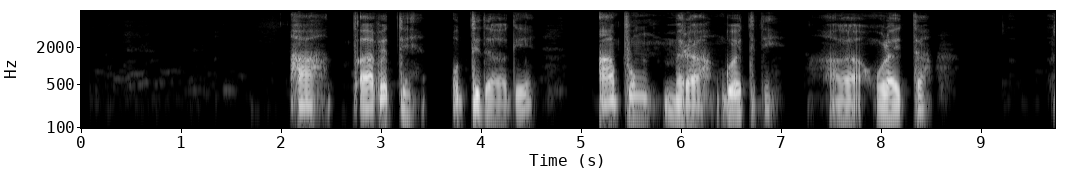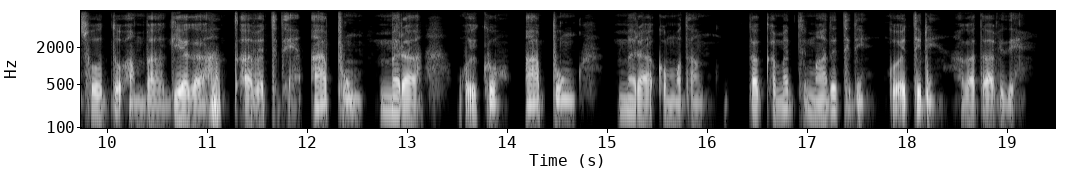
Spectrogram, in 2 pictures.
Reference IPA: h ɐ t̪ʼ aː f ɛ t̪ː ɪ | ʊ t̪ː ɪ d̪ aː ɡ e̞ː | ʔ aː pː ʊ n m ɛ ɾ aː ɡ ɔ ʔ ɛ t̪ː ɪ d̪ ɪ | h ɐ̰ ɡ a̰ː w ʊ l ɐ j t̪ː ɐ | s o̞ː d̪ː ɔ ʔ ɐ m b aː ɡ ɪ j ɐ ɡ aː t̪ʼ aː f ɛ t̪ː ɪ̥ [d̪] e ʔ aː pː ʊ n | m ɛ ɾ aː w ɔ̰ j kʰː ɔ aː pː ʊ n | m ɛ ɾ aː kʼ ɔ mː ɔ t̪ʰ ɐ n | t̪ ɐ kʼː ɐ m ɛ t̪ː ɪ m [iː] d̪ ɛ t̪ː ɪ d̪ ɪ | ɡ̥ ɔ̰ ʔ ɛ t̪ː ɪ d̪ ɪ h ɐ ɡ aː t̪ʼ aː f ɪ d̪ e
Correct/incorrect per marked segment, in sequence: correct, incorrect: aː

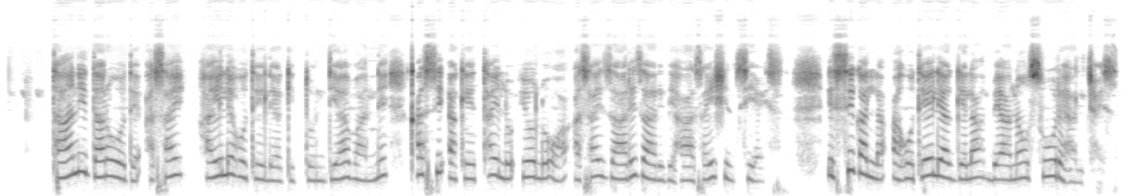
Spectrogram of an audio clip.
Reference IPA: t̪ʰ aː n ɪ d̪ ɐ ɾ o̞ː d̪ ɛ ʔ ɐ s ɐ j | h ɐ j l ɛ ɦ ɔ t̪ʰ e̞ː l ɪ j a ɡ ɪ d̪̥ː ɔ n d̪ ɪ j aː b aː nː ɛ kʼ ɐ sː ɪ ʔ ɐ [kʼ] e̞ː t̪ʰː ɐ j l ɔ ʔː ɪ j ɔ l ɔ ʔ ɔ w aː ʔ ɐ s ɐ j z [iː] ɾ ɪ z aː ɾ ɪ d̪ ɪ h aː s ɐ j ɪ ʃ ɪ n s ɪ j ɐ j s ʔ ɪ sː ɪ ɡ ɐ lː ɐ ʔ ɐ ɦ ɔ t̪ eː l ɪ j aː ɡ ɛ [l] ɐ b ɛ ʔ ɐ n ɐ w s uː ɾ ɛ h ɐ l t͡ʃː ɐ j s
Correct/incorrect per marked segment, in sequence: incorrect: k, incorrect: aː, correct

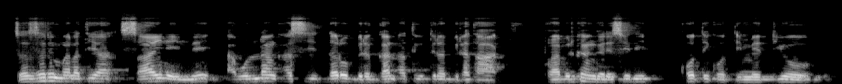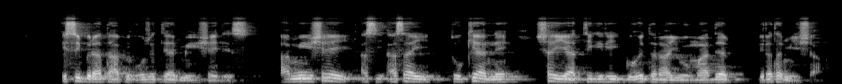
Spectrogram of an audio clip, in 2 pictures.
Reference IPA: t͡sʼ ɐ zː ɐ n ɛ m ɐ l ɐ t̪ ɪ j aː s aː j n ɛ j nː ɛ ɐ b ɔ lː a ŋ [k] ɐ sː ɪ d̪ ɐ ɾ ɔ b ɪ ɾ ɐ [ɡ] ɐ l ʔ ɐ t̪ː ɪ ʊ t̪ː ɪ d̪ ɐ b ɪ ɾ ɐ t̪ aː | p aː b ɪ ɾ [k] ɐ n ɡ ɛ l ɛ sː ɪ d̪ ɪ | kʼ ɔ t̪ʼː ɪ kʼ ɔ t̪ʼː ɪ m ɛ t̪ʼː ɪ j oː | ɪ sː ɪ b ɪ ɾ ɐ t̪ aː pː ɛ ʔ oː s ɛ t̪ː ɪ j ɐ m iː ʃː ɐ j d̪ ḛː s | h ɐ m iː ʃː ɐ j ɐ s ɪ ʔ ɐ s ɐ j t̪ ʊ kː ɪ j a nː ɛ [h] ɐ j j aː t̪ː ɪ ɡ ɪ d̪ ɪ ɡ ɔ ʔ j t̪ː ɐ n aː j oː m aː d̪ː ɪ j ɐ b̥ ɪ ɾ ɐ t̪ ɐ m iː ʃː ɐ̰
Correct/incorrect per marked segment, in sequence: incorrect: kʼ, correct, correct, incorrect: ʃ

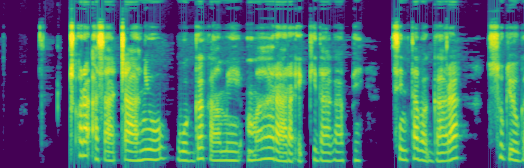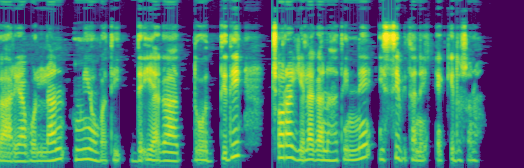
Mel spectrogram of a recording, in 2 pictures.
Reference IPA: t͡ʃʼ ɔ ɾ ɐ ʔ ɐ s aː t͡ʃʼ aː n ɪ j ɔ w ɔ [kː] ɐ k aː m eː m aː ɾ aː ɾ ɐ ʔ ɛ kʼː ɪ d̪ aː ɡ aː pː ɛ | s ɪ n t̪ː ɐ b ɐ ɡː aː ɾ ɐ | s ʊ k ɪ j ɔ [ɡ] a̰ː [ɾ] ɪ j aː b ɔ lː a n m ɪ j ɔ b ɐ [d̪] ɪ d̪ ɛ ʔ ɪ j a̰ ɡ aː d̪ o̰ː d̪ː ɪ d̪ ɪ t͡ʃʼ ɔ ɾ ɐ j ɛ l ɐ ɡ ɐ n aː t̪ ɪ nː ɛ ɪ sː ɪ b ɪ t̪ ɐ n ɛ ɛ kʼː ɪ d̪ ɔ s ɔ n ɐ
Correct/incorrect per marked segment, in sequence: incorrect: ɡː, correct, correct, incorrect: t̪

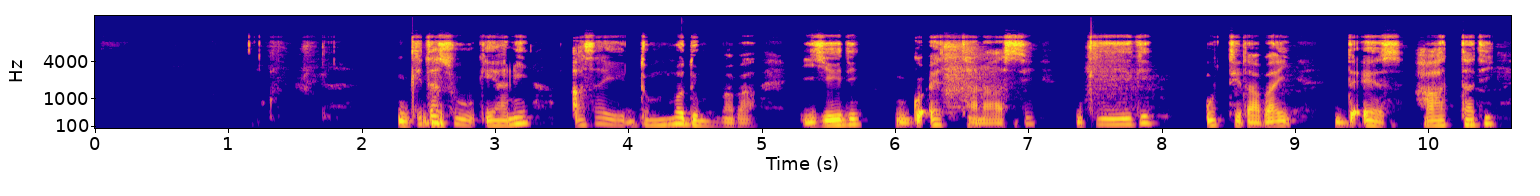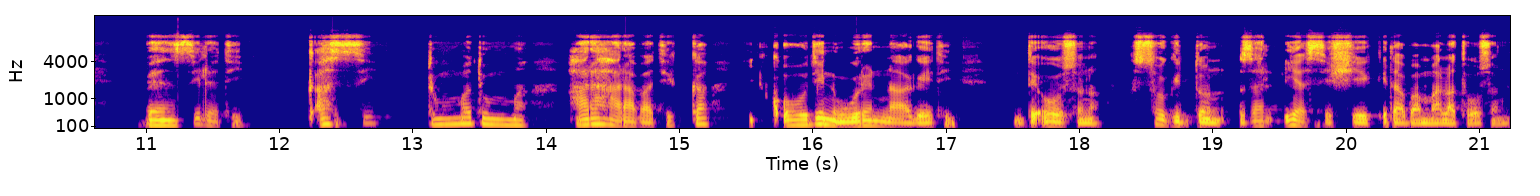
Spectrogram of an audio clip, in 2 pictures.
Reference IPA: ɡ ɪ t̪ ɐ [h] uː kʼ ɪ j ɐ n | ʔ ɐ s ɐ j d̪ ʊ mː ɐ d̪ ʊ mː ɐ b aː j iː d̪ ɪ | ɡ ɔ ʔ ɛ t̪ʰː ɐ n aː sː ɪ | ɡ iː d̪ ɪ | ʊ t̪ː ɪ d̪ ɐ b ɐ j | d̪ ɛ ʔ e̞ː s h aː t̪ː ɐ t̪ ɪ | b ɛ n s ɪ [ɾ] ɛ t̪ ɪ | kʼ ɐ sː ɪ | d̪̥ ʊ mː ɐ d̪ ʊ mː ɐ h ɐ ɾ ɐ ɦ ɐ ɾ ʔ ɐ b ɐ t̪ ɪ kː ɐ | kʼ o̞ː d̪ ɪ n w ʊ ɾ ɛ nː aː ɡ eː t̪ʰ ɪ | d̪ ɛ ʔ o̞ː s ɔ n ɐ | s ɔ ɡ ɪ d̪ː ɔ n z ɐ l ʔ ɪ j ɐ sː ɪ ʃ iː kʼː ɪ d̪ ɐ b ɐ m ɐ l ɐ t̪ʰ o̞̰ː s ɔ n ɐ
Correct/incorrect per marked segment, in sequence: incorrect: s, incorrect: l

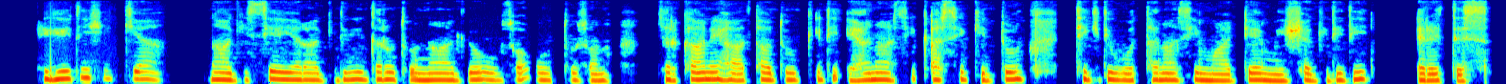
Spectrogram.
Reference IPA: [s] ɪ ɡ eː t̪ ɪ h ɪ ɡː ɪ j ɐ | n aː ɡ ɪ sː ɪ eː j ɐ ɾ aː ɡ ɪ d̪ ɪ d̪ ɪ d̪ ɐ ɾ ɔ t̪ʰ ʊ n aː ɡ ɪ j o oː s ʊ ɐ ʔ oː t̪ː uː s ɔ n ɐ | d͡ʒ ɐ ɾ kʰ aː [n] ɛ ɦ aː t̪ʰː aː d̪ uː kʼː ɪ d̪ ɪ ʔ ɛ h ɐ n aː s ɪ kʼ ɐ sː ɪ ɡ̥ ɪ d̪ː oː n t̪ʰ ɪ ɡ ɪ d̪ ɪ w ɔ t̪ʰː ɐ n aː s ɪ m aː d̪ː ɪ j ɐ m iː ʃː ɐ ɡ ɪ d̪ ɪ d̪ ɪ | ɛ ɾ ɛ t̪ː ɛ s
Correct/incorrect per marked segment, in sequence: incorrect: h, correct

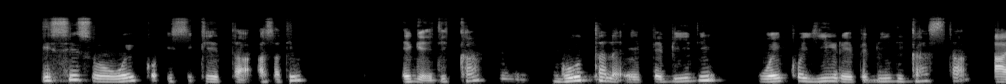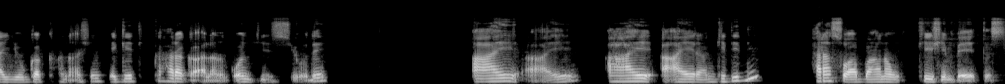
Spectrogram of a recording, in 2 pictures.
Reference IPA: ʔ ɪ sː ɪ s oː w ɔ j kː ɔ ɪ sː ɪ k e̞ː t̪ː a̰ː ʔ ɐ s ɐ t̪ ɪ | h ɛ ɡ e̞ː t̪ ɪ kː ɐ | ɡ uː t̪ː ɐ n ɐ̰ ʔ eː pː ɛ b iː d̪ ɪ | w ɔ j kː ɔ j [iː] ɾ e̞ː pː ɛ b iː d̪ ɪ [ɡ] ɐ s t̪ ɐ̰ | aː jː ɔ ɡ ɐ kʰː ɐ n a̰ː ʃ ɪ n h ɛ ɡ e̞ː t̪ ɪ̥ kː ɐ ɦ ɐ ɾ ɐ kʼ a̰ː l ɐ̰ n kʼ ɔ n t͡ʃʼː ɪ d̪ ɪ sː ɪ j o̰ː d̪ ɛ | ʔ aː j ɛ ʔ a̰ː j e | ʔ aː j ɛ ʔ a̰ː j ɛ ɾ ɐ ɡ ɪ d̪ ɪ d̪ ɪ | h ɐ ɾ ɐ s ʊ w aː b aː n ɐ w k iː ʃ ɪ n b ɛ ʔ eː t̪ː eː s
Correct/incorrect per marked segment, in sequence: correct, correct

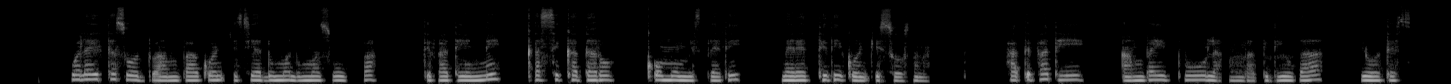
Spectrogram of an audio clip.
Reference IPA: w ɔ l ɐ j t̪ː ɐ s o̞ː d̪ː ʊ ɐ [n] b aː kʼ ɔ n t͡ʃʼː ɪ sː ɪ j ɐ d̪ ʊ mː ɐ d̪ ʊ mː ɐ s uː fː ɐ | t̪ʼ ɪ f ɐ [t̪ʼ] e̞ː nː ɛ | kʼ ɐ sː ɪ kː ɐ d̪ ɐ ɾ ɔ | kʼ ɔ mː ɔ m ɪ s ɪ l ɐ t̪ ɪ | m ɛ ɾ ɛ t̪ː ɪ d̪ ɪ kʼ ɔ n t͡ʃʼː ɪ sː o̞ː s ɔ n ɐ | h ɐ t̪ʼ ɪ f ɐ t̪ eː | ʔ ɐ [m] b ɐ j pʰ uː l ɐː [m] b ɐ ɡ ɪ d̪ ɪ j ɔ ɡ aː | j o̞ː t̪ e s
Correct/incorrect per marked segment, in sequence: incorrect: m, incorrect: t̪, correct, correct

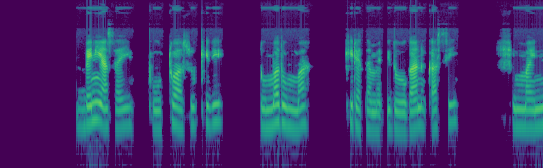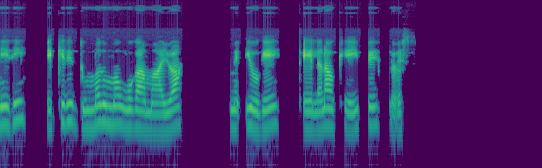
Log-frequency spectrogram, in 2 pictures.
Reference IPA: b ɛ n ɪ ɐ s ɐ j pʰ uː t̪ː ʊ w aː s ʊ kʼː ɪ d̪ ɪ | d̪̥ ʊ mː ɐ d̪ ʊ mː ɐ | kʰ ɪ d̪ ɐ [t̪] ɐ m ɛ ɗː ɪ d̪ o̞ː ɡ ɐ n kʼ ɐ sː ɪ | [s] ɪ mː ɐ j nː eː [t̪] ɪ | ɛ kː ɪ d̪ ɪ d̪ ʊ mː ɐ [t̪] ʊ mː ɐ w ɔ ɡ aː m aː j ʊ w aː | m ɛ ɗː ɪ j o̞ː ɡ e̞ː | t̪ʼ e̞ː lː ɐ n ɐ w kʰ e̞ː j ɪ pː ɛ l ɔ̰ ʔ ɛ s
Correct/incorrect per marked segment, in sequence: correct, incorrect: ʃ, correct, incorrect: d̪

